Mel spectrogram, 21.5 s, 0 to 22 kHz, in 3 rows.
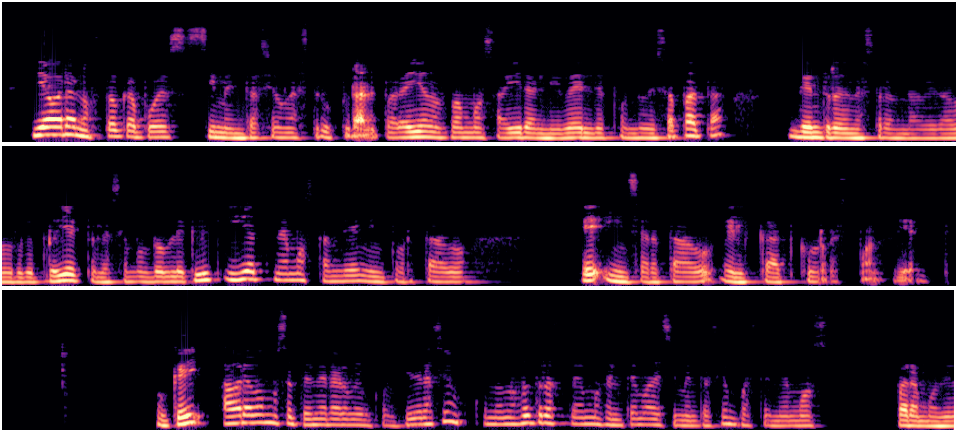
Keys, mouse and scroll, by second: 3.6 click, 5.3 click, 17.3 ctrl+a, 19.4-20.5 ctrl+shift+drag.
